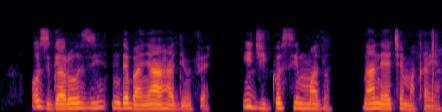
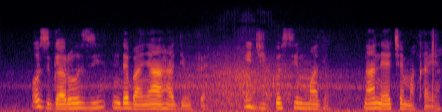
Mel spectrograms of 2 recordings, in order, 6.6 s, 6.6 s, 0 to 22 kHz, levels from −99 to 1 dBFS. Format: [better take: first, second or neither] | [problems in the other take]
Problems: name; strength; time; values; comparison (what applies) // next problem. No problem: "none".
first | background sound (Traffic noise, roadway noise / Bicycle); 14 dB below the speech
